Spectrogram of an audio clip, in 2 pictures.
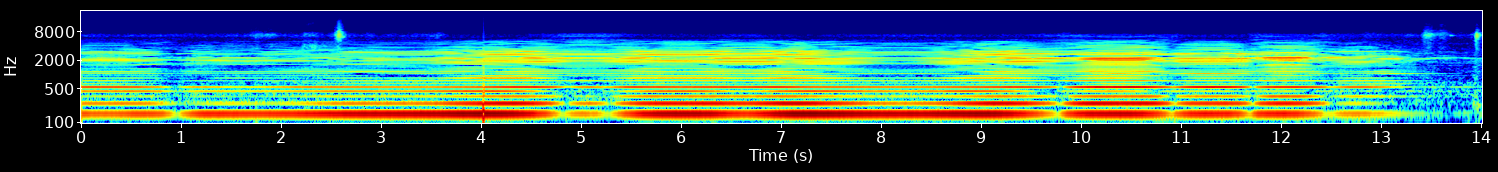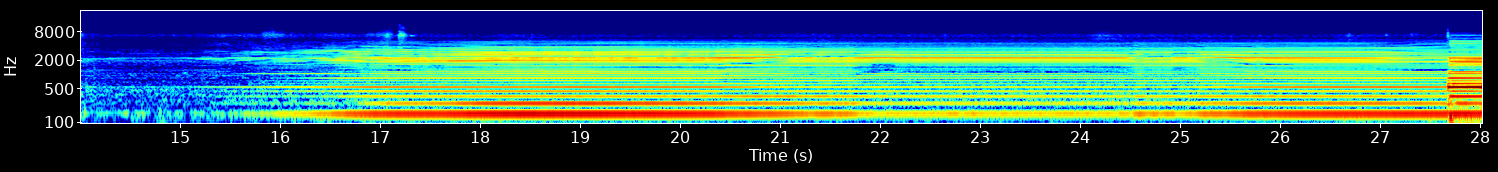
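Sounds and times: guitar amp mains hum: 0.0 - 28.0.

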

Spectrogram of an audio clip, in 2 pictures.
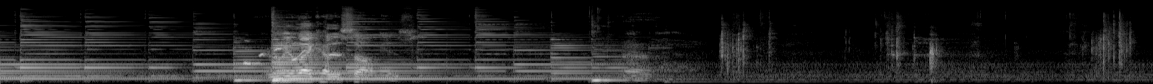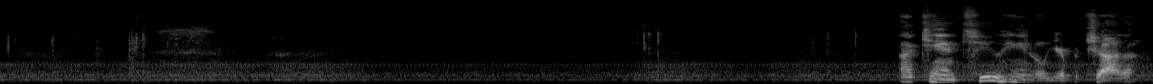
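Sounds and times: faint steady hum: 6.4 - 23.0.

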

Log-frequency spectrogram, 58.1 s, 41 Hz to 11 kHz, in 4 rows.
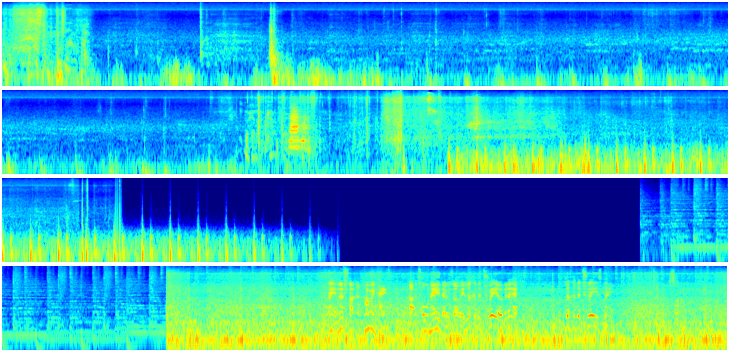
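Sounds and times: wind on camera: 0.8 - 21.5, 22.4 - 35.2, 46.8 - 58.0
handling rumble: 0.9 - 34.9, 46.8 - 58.0
steady low beat: 5.1 - 16.9, 23.4 - 35.8, 46.8 - 58.0
rubbish being rummaged through: 19.6 - 23.2.

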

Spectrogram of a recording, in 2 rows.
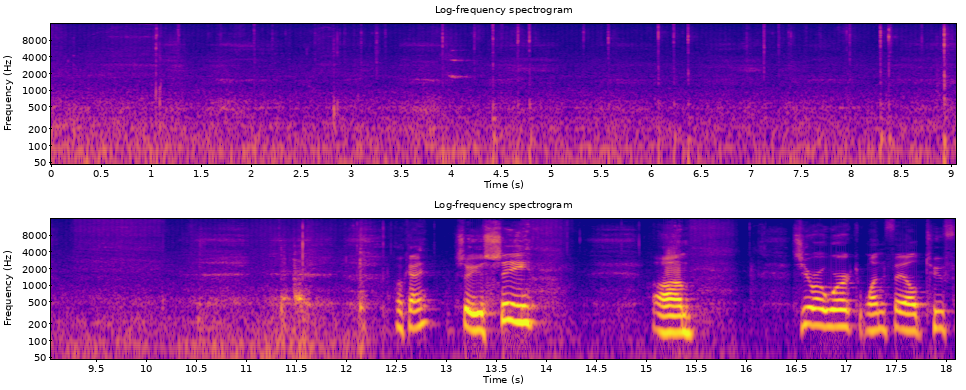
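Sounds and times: low room hum: 0.0 - 18.0
keyboard keys clicking: 6.0 - 6.5, 8.3 - 9.0.

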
